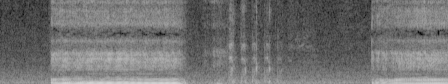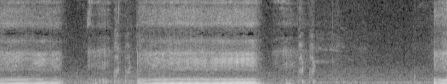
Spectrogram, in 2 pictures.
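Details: A dog asleep, a female said to wake herself with her big snores: three long, throaty, vibrating snores, each over a second, then the start of a fourth, with faint breathy sounds in the pauses.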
